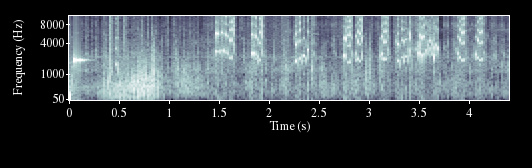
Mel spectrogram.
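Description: Field audio played back at eight times speed, which turns it into a string of short, quick, high-pitched chirping squeaks.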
